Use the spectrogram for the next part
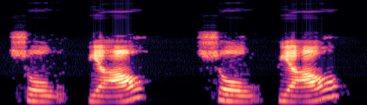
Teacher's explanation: kalau nada 3 bertemu dengan nada 3, maka nada 3 berubah jadi nada 2. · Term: perubahan nada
